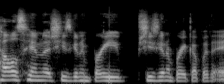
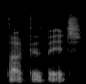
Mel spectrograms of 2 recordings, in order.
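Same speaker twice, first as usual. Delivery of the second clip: mock whisper, much softer, breathy and voiceless; whispered aside; 16 dB quieter than usual. Narrator voicing Lee's bitter thought in a whisper. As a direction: hiss it under your breath like a secret curse.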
